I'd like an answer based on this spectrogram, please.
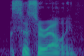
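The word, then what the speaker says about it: Ciccarelli: says yup david the ceo of voices is pronounced uh cicerelli thank you they're canadian too from london ontario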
